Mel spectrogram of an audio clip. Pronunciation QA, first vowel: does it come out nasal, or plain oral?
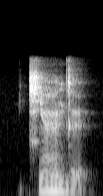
nasal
